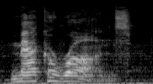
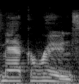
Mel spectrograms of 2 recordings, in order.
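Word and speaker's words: macarons: pattern tonight is called Macar arons I thought it was macaroons it's not I'm not pronouncing this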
